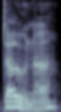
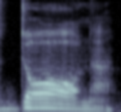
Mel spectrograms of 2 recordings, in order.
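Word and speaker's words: Dona: Kind of a cross between the two, Dave. If we could have a tall O sound, okay, like orange, but then extend it so it's Donna.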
